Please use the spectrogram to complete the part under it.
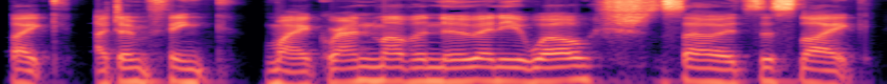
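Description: A man from the UK in casual podcast chat, his pitch sitting in the middle. He tells stories with a joking edge, laughs easily and swears offhandedly. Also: steady tone, unhurried, clear, resonant tone. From United Kingdom.

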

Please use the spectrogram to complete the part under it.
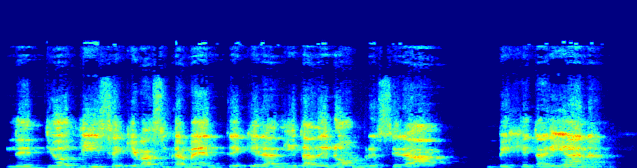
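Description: Slow, bright-voiced preacher man, roomy echo. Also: high-pitched. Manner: measured, often asks "¿cierto?" to check the listener. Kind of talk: sermon teaching.

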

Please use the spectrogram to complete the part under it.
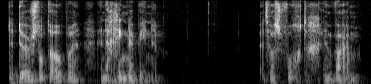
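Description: A man narrating a children's story with an expressive, animated reading. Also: deep voice, normal speed, vocal fry, husky.

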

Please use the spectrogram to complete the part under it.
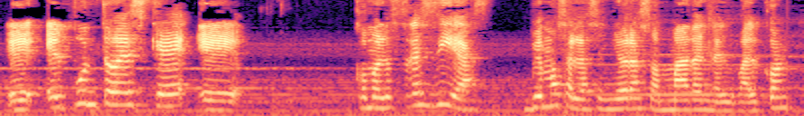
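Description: A woman with a Mexican accent telling a personal story in casual chat, acting out quotes with sudden high exclamations. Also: moderate pace, a bit bright. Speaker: guest storyteller. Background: background music.

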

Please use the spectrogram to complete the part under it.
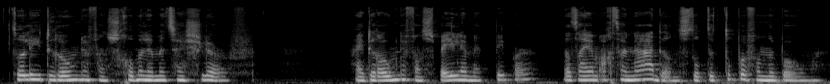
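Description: Gentle, slightly gravelly woman storyteller. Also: medium pitch, unhurried. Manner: gentle, expressive storytelling, sometimes dropping to a whisper. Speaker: storyteller and podcast host. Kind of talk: children's story narration.

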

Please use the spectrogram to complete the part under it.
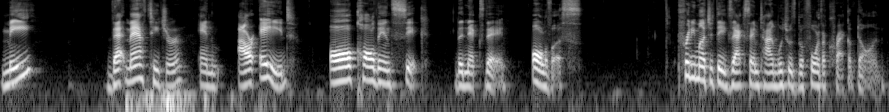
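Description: A man chats casually about his work as a teacher and swears freely. His voice sits a little high for a man. He talks in lively bursts and laughs often as he tells his stories. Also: takes it slowly, long pauses. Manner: animated, profane, laughs through his stories. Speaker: teacher and podcast co-host. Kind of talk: casual storytelling chat.

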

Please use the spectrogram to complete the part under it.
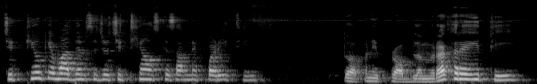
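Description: A woman's voice: mid-range voice, normal speed, mellow. A woman teacher reading a story aloud and explaining it, stopping to ask and answer her own questions and to explain word meanings, with English words mixed in.

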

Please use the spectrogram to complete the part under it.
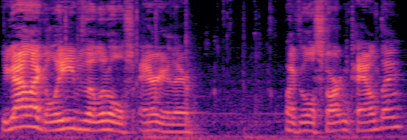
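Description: A man talking like a hyped gamer bro on a casual game stream, animated, exclaiming, slangy and profane. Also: a little high, a little fast. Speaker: game livestreamer and podcaster. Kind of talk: casual gaming stream chat.

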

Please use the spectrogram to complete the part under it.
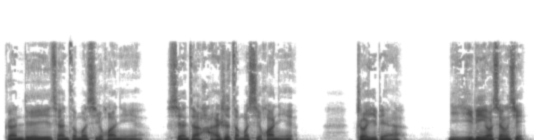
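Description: A man voicing a powerful, calculating minister in a spoken story, stern and measured. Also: mid-range voice, darkish tone, no room sound, studio quality, natural voice.

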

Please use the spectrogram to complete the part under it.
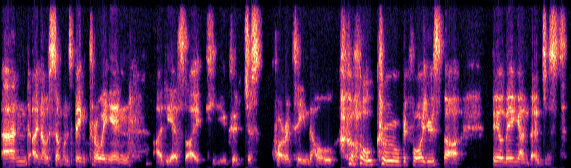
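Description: A woman's voice: low voice, normal speed, husky. Woman, from Finland, Finnish native, casual chat, frequent laughs, dull call audio. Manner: laughs often, hesitant with fillers. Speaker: guest. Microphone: video call.

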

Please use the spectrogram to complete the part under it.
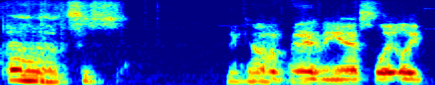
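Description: A man's voice: medium pitch, moderate pace, dull audio, crowd noise. A man co-hosting a casual chat on a headset, his voice hollow and tunnel-like, like a speakerphone. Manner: laid-back, rambling storytelling. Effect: hollow, tunnel-like sound like a speakerphone.

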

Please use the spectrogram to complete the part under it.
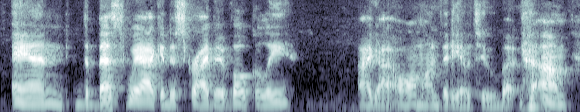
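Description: Low-voiced young man, rambling and joking. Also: bright, forceful tone. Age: 20s. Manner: rambling, joking, self-deprecating. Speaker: podcast guest. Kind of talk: casual podcast chat.

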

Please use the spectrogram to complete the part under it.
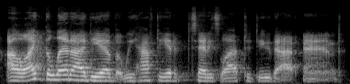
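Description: A woman's voice: fairly low pitch, fast, vocal fry, a bit bright. A woman playing a tabletop role-playing game, talking casually in character, laughing often and hedging with fillers.

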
